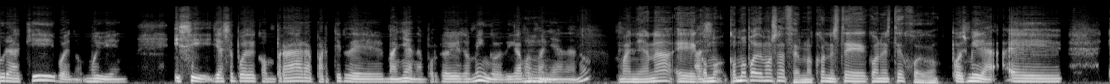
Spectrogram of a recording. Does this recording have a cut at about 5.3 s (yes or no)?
no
